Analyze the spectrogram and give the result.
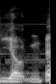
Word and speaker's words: Jotun: And it's pronounced Jotun. – Jotun? Okay. – Yeah, just like it's Mjolnir, not Mjolnir.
